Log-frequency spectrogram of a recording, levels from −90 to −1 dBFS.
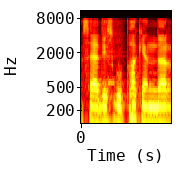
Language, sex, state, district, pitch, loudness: Chhattisgarhi, male, Chhattisgarh, Rajnandgaon, 115 Hz, -20 LUFS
